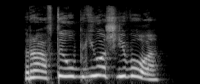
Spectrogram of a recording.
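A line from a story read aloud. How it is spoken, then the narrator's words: Sharp cry. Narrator (Russian): Вскрикнула я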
